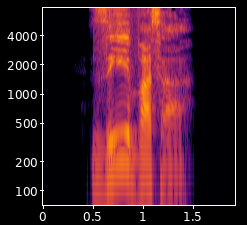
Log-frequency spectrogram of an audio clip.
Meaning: 1. lake water 2. seawater
- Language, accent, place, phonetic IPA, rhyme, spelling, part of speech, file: German, Germany, Berlin, [ˈzeːˌvasɐ], -eːvasɐ, Seewasser, noun, De-Seewasser.ogg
